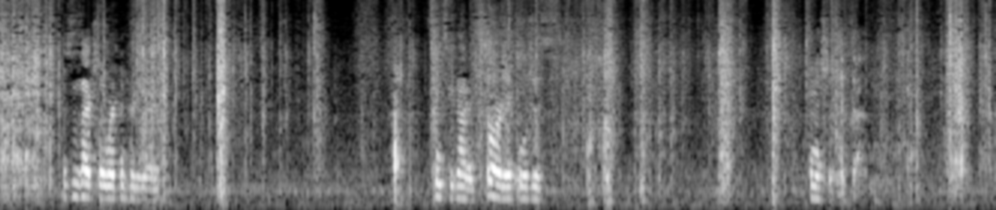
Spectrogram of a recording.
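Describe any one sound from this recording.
Paper towels crinkle and rustle.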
